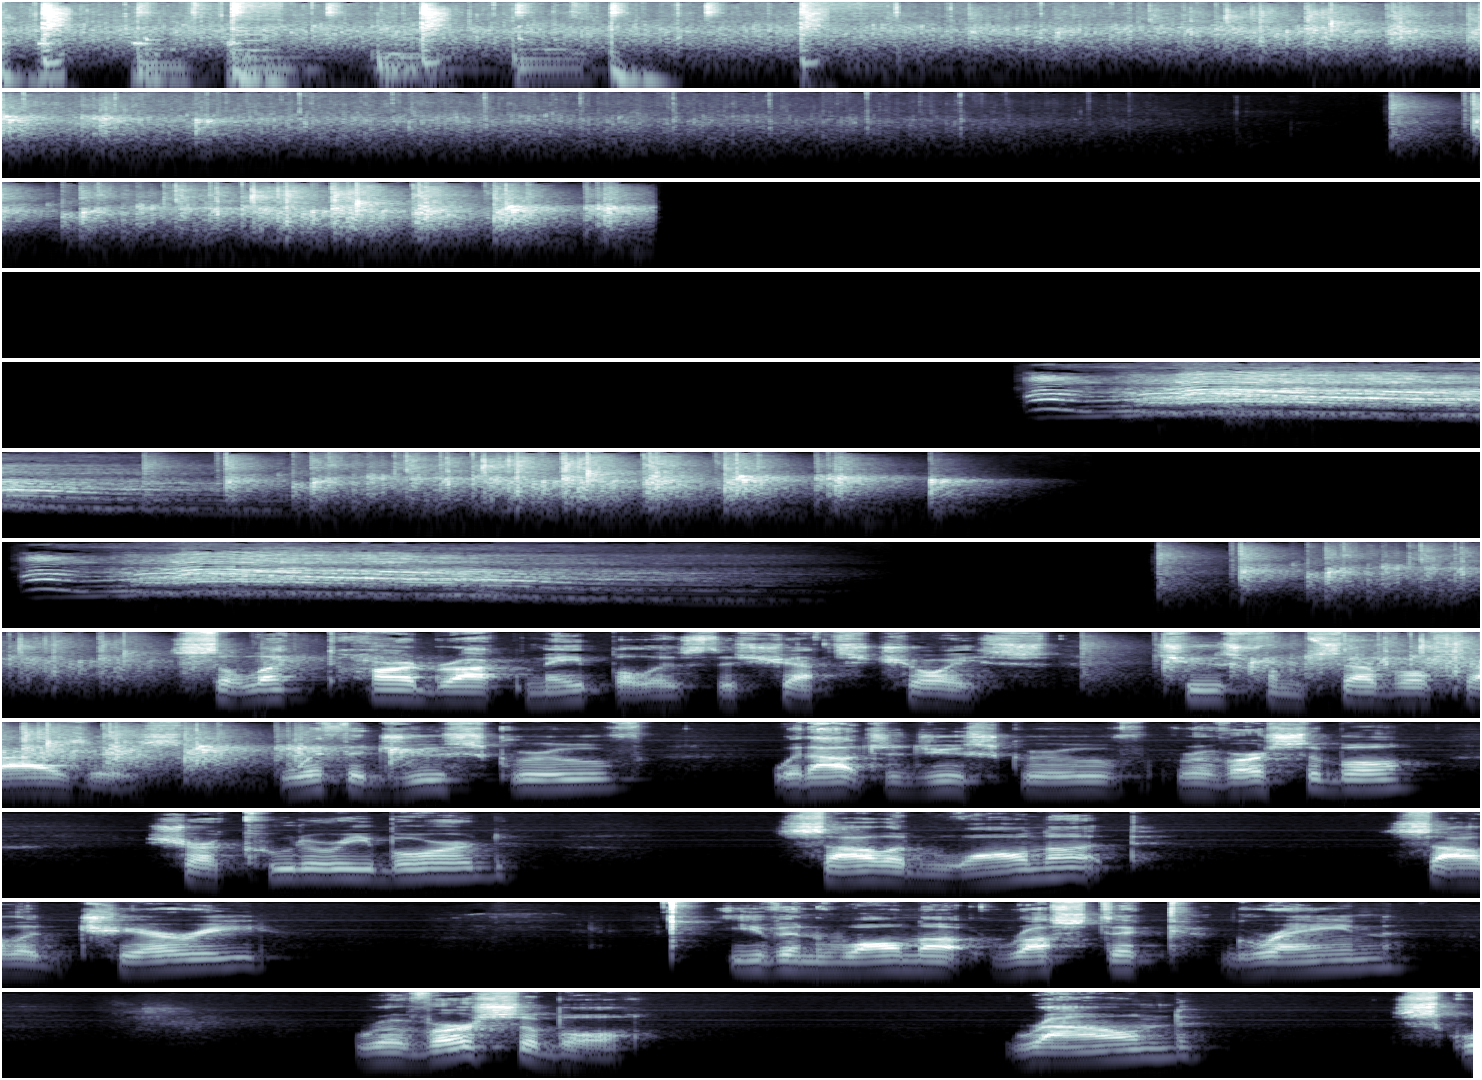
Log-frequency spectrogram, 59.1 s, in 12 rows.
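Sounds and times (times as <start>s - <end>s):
clapping: 0.0s - 8.8s, 9.6s - 12.0s, 25.0s - 28.0s, 33.4s - 35.7s, 38.1s - 40.9s
crowd applauding: 0.0s - 8.8s, 9.6s - 12.0s, 23.9s - 27.9s, 33.4s - 35.9s, 38.1s - 40.9s
whoop falling in pitch: 23.1s - 25.4s, 29.6s - 32.1s.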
